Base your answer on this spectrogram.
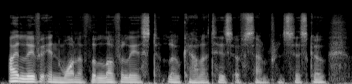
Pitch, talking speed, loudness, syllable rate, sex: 100 Hz, 190 wpm, -19 LUFS, 6.3 syllables/s, male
